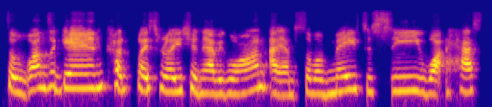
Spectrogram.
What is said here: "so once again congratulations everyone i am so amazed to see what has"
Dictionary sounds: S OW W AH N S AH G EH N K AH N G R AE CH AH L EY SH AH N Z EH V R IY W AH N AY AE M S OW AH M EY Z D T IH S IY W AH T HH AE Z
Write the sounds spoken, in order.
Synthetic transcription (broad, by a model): S OW W AH N S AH G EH N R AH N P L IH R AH L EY SH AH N EH V R IY W AH N AY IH M S OW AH M EY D T IH S IY W AH T HH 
